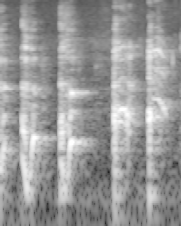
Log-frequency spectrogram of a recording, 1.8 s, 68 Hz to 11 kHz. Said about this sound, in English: a plume of yellowish-greenish pollen busts out of it, about in its 5-foot diameter around it. You start coughing.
